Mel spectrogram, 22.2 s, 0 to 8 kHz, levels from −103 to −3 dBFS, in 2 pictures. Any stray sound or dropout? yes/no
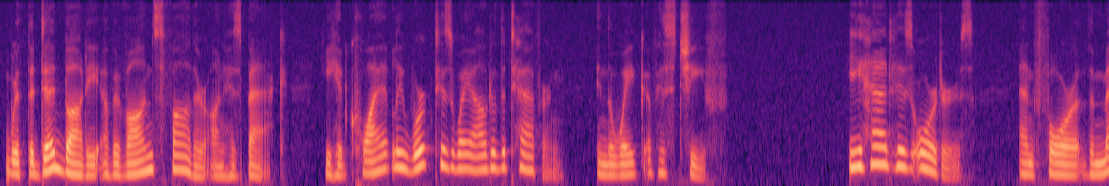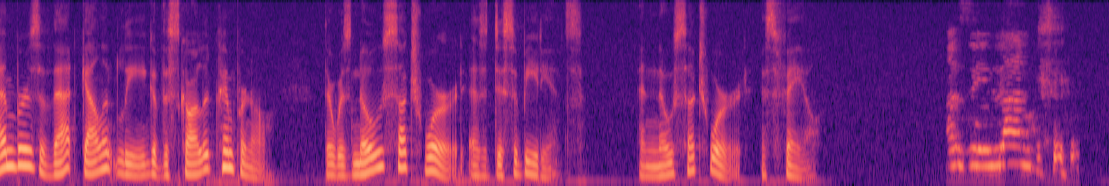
yes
